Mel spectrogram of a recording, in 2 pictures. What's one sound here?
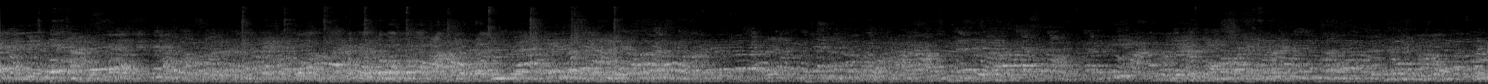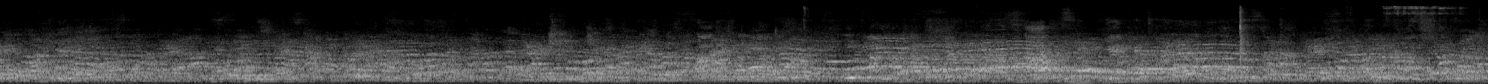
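A drum kit plays.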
